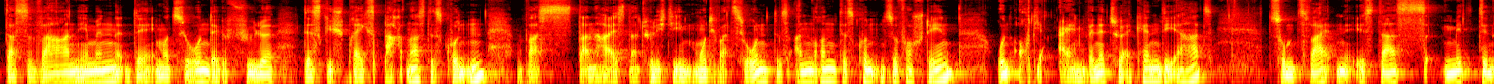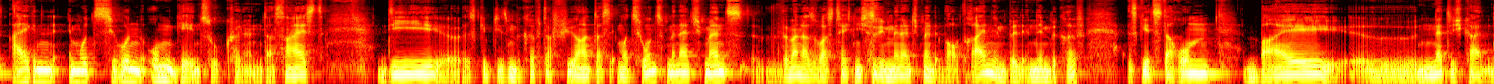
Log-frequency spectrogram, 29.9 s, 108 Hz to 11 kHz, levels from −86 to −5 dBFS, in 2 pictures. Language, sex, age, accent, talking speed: German, male, 50-69, German, 140 wpm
